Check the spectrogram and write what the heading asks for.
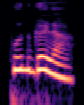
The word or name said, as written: ಪಿತ್ತಕಲ್ಲು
